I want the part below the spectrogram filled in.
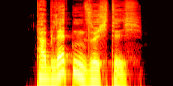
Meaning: addicted to pills
- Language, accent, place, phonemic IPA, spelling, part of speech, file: German, Germany, Berlin, /taˈblɛtn̩ˌzʏçtɪç/, tablettensüchtig, adjective, De-tablettensüchtig.ogg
